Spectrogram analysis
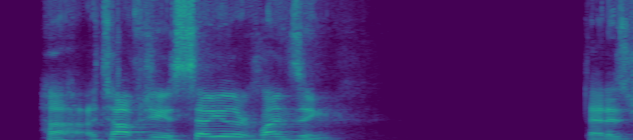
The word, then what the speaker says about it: autophagy: I used to call it autofaggy because science words are hard to pronounce and phes.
